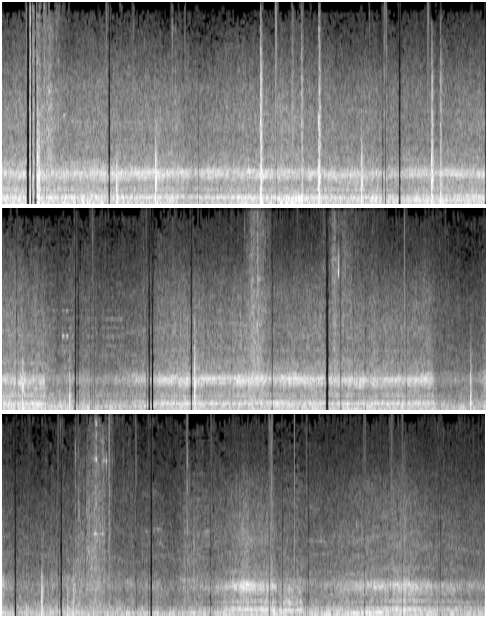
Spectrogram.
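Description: A racing car engine roars at high revs, shifting gears and slowing down.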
